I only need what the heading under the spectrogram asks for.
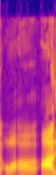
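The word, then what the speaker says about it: hour: silent भी होती है, जैसे आर के अंदर और ऑनेस्ट के अंदर एच साइलेंट है, तो हमें तो साउंड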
